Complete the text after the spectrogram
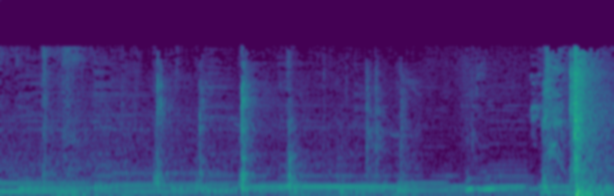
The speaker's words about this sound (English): what have I told you about slamming the door?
